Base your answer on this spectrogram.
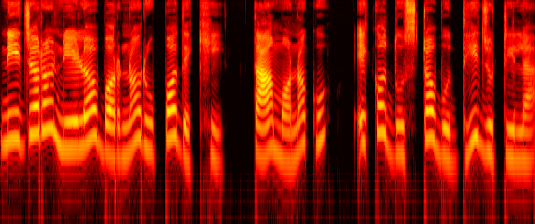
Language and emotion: Odia, neutral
